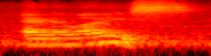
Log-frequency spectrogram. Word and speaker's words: advice: Difference in pronunciations also. This is advice. This is advise.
